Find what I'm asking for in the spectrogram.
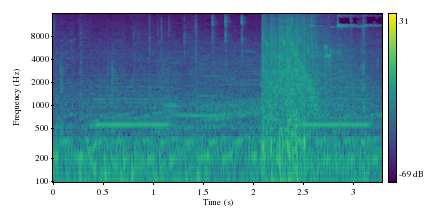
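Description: Shotgun blasts in a video game against a steady low background, erupting as a sudden loud burst of gunfire about two-thirds of the way through and then trailing off.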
